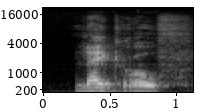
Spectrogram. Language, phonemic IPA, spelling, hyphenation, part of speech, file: Dutch, /ˈlɛi̯k.roːf/, lijkroof, lijk‧roof, noun, Nl-lijkroof.ogg
- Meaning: bodysnatching, theft of cadavers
